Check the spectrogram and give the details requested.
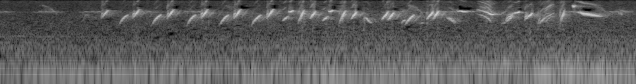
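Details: Wild European goldfinch singing out in the wild: a rapid run of bright, twittering, tinkling notes, each a quick rising-falling chirp, strung together for nearly three seconds over quiet background hiss.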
